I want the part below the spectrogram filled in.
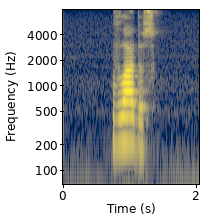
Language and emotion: Russian, neutral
